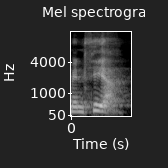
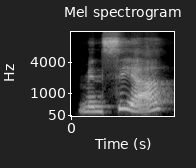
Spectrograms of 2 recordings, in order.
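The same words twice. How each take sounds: First: The c is said as a lisped th sound. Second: The c is said as a plain s sound. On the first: It is said with the royal lisp. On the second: It is said without the royal lisp.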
